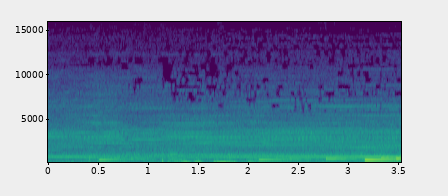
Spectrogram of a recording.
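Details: 2013-2018 Ford Escape, key on with the engine off, entering electronic parking brake service mode for a rear pad change: a few seconds of steady, stepped electric whirring as the rear caliper motors wind back smoothly, a normal retraction.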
